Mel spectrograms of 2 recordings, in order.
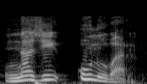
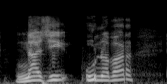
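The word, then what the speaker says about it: Naci Ünüvar: Sí, el último fichaje confirmado se llama Nasi Unúbar. Así hay que pronunciarlo. El Espanyol incluso envió un sonido con el propio jugador para pronunciarlo. Nasi Unúbar, extremo izquierdo neerlandés de origen turco, procede del Ajax, tiene 21 años, jovencito, y es internacional sub-21 por Turquía.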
